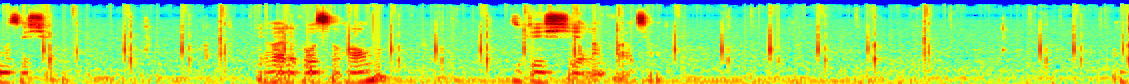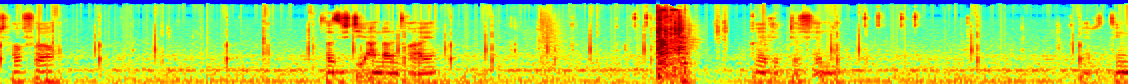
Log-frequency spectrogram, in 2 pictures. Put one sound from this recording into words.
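Footsteps tread slowly on a hard tiled floor.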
